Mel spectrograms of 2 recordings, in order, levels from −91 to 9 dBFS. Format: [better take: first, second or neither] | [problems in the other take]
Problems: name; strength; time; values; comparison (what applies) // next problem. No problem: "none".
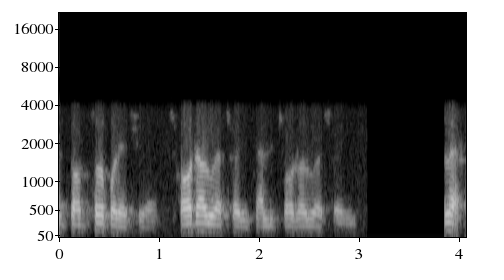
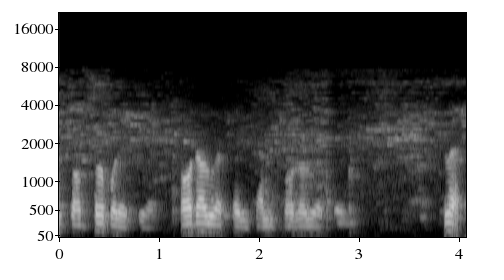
first | noise reduction (classical method log-MMSE)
